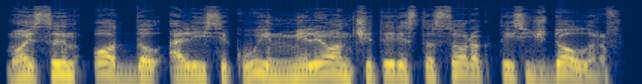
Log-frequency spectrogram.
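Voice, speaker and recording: A woman's voice: sits low, normal speed, no room sound, clean studio sound, pitched above the performer's own voice. A man reading an audiobook and voicing a strict, imperious ex-senator in her eighties who talks in a commanding, impatient way. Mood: lecturing. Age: 80s. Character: strict imperious old woman, former senator.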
